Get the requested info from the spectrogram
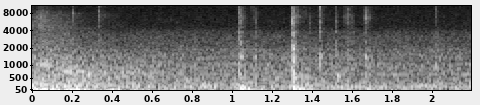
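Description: Computer keys clicking as an equation is typed: one click at the start, then a quick cluster of clicks about a second in.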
